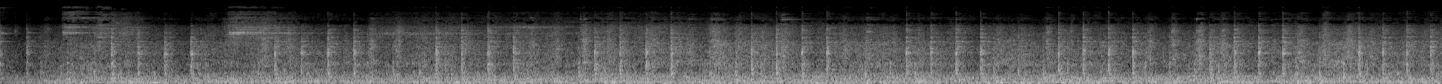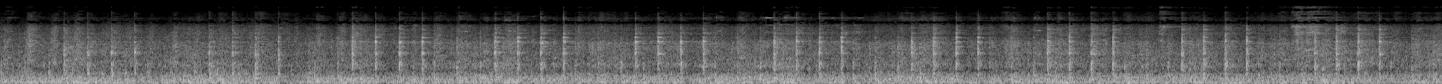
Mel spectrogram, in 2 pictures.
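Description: Indian Railways goods train of petrol tank wagons running on the track, its wheels clattering steadily over the rail joints.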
